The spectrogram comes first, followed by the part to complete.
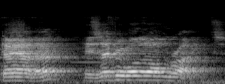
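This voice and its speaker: A commanding starship captain acted by a man in a sci-fi audio drama. His fairly high male voice rings with heavy echo over music, brisk and in charge. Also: fairly even intonation, a bit bright, muffled recording. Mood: firm. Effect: intercom. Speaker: actor. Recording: very echoey, music underneath.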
